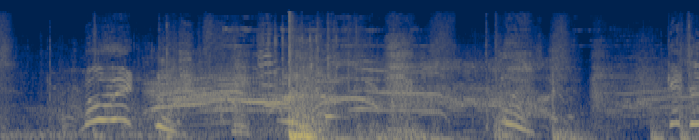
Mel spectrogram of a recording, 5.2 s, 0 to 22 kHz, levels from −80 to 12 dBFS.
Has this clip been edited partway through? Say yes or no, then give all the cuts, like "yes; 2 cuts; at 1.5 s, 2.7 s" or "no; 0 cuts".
yes; 1 cut; at 1.1 s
